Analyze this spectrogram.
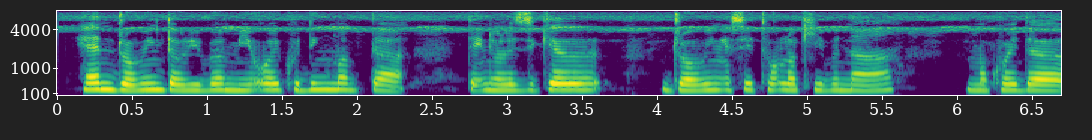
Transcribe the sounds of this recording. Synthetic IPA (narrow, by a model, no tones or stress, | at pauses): hendɾowiŋtɐwɾibɐmiojkʰudiŋmɐk̚tɐ | tek̚nolod͡ʒikel | dɾowiŋɐsitʰok̚lɐkʰːibɐna | mɐkʰojdɐ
